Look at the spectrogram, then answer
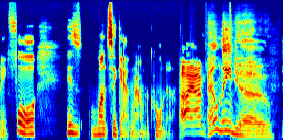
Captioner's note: Troy McClure voice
